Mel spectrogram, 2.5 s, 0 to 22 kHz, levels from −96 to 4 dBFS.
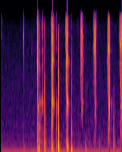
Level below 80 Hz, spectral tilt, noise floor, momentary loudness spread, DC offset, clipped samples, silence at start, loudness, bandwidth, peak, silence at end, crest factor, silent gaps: -40 dBFS; -1 dB/octave; -42 dBFS; 22 LU; under 0.1%; under 0.1%; 0.45 s; -19 LUFS; 17 kHz; 0 dBFS; 0 s; 22 dB; none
